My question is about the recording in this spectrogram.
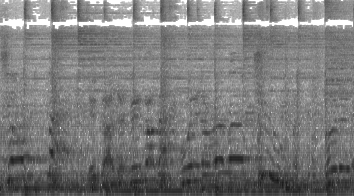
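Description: Live blues-rock trio playing: electric guitar, electric bass and drum kit with steady cymbal strikes, and a man singing with sliding, bending notes over the band.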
